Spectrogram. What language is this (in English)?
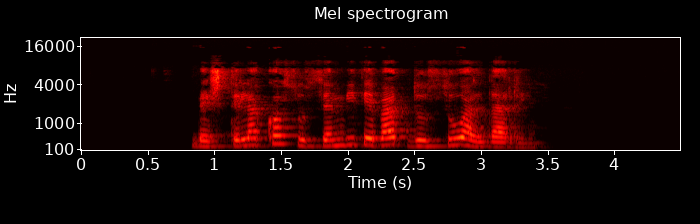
Basque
